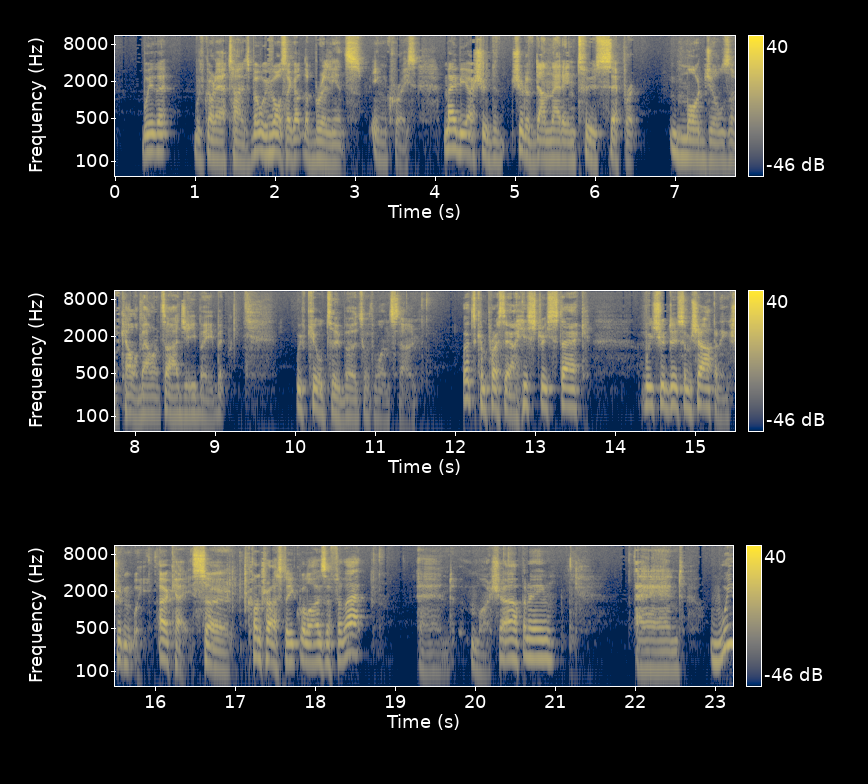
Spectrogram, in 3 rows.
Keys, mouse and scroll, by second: 11.5 click, 12.7 click, 15.9 click, 16.9 e, 17.0 q, 18.7 click, 20.3 click, 21.9 click.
